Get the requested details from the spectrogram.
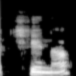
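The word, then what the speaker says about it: cena: Pourquoi est-ce qu'on a Tchena? Parce que le C est devant E. Donc le C se transforme en Tche. On aura Tchena, Tchena, Tchena, Tchena. Le dîner. Tchena, Tchena.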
